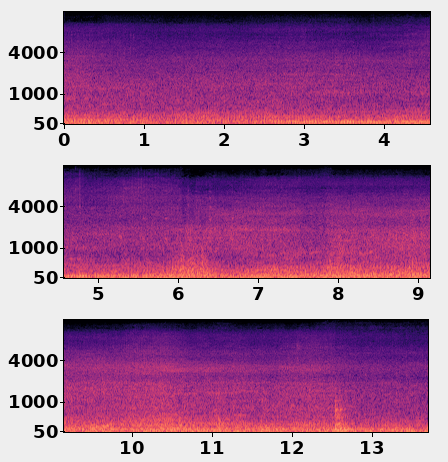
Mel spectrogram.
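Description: Steady road traffic noise of cars and motorbikes moving past, with a continuous deep rumble underneath.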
